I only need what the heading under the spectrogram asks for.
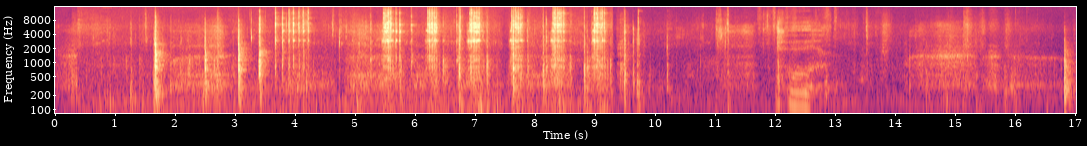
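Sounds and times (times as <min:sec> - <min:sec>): ratchet wrench pawl clicking: 0:00.8 - 0:09.3.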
